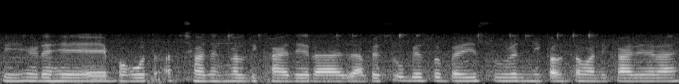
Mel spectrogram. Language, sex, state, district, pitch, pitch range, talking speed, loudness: Hindi, male, Madhya Pradesh, Dhar, 155 Hz, 150-160 Hz, 185 wpm, -18 LUFS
